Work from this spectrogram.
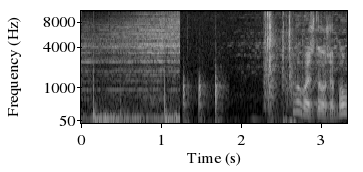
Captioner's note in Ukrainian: стук у двері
